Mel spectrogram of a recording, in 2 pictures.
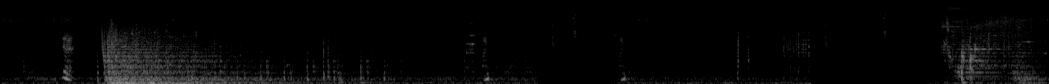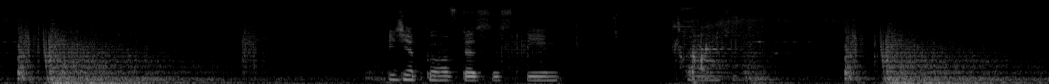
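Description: Loud explosions boom and rumble, then slowly fade.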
